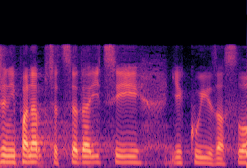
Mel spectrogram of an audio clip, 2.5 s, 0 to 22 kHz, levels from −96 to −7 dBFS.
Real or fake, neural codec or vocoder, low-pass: fake; codec, 16 kHz, 0.9 kbps, LongCat-Audio-Codec; 7.2 kHz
